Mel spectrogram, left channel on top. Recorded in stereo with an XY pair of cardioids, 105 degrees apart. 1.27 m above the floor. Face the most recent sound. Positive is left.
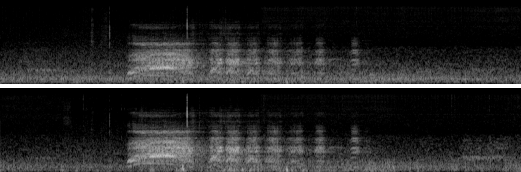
turn(degrees=-15)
